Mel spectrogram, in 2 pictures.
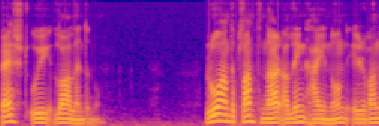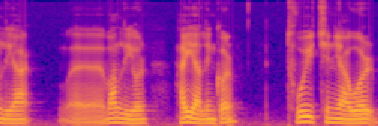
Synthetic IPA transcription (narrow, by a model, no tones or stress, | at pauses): bɛʂt̪ujlaːlɛnt̪ənʊ̰n | ɹuːand̪əpʰlan̥t̪ənaɹa̰lɪŋkɦajənʊnɛ̰ɹ | vanlɪjʊɹ | hajalɪŋkʊɹ | t̪ʰvujt͡ʃʰɪnjawəɹ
